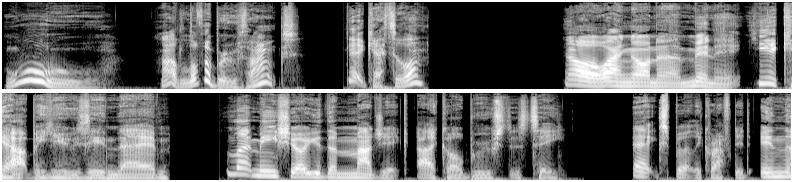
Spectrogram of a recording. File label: Commercial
